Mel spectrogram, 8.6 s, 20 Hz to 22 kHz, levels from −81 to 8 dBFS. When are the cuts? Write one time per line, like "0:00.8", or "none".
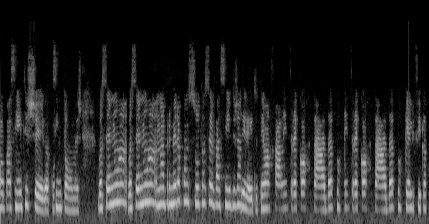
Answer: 0:01.0
0:02.5
0:04.3
0:04.8
0:06.9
